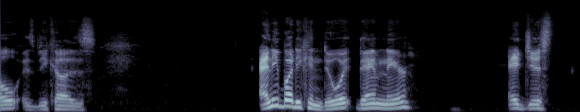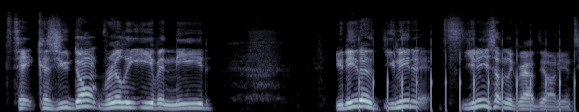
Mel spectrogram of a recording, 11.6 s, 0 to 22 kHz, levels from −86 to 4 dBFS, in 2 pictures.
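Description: From 9.39 s to 11.56 s the speech carries a train of clicks: a steady ticking at about 7 clicks per second, roughly fifteen in all, each standing out by around 10 dB. The pulses share much the same shape and keep an even pace, running through pauses as well, which sets them apart from random crackle or dropouts tied to the signal. The cause is likely interference from nearby equipment or a faulty connection or power supply.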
